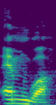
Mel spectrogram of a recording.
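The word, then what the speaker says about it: Mgła: Eh, det här är ju ett polskt band som heter Emgua. – Är det rätt uttal där nu? – Ja, jag tror att det är rätt uttal. – De men det... alla gotländska polacker efter det. Mm. – Ja, Emgua.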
